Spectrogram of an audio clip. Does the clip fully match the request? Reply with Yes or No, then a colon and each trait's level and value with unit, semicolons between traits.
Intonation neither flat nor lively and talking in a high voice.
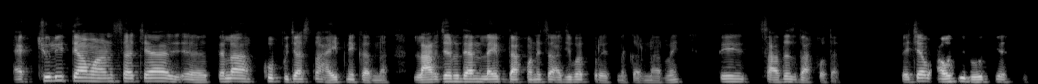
No: average, 3.5 semitones; low, 120 Hz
